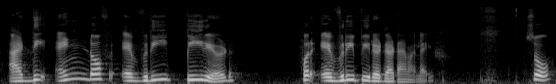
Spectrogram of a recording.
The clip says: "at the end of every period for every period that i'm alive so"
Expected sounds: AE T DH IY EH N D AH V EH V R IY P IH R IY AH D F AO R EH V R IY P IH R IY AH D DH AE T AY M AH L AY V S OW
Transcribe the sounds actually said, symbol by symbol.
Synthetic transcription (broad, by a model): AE T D IY EH N D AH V EH V R IY P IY R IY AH D F AO R EH V R IY P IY R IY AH D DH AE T AY M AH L AY F S OW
